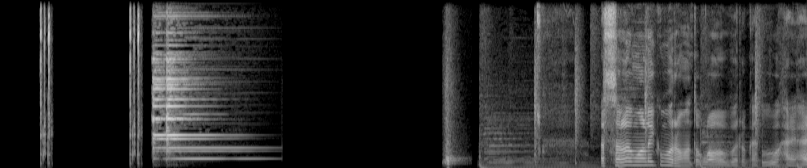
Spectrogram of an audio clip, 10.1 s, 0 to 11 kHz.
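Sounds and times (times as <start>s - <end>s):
bright bell ding: 1.9s - 3.5s.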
